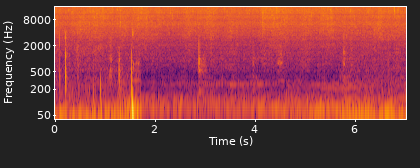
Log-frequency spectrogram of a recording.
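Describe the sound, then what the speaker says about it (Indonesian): Finely chopped garlic sizzles in a hot pan on a stove, a steady soft frying hiss with a few sharp clicks of stirring utensils against the pan. "Apabila sudah panas, bisa kita masukkan untuk bawang putihnya yang sudah tadi kita potong-potong"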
